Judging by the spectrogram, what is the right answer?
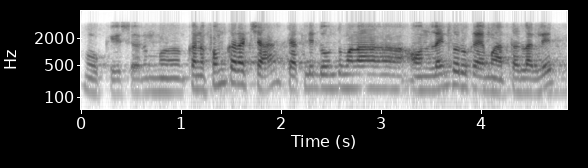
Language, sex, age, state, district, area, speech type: Marathi, male, 18-30, Maharashtra, Kolhapur, urban, conversation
